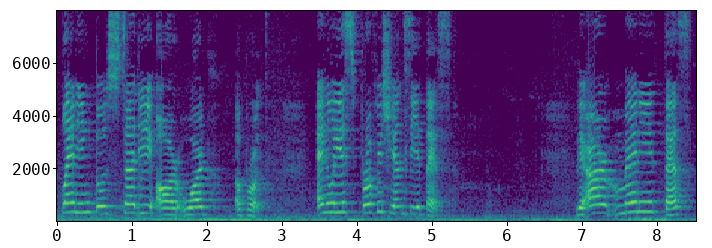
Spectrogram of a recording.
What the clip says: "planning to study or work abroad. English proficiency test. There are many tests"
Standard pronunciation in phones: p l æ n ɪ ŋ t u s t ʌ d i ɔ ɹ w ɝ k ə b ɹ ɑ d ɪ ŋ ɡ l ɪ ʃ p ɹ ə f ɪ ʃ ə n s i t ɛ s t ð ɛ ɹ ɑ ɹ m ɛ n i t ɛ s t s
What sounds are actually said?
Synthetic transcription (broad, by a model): p l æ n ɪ ŋ t u s t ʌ d i ɔ ɹ w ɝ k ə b ɹ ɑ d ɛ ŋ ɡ l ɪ s p ɹ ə f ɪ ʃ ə n s i t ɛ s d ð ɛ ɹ ɑ ɹ m ɛ n i t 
